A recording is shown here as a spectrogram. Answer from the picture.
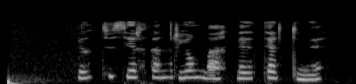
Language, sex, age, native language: Icelandic, female, 30-39, Icelandic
